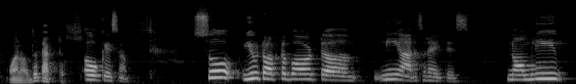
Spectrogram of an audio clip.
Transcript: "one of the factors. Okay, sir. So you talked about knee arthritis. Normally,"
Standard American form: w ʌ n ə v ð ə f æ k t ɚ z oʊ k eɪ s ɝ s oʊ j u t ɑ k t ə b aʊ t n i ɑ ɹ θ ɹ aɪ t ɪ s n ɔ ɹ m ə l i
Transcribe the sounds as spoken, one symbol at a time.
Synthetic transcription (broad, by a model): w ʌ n ə v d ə f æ k t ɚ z oʊ k eɪ s ɝ s oʊ j u t ɑ k t ə b aʊ t n i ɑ ɹ t ɹ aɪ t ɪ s n ɔ ɹ m ə l i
